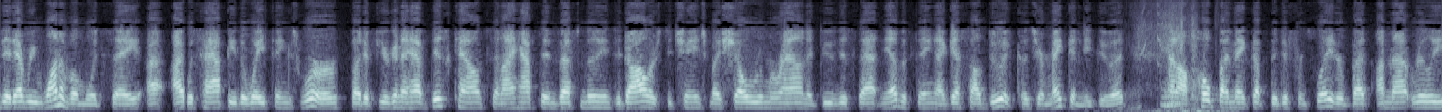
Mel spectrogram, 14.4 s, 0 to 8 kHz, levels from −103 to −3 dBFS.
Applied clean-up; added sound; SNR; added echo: none; Squeak; 13 dB; none.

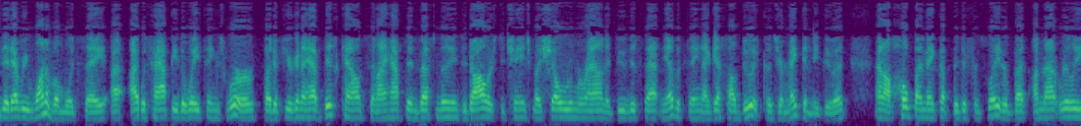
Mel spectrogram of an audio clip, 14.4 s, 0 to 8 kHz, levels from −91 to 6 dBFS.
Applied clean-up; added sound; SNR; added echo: none; none; none; none.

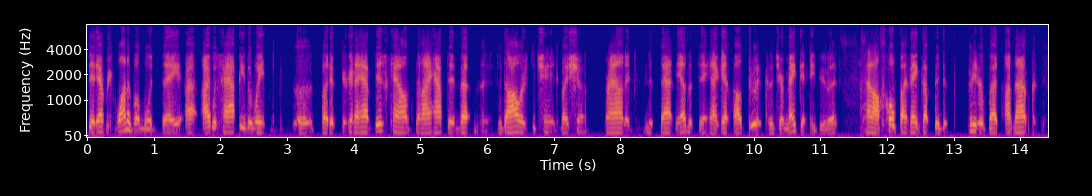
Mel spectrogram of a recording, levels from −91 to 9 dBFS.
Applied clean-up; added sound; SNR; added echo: neural diffusion model UNIVERSE++.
